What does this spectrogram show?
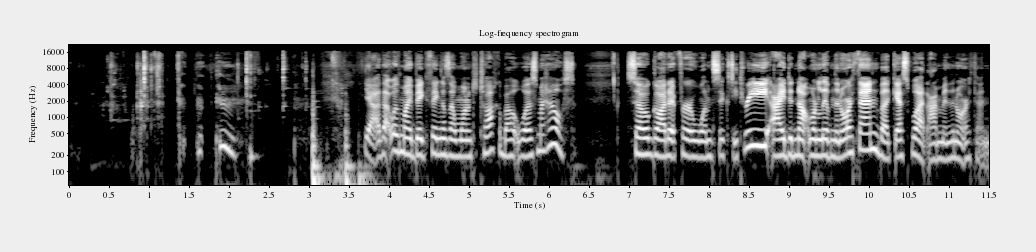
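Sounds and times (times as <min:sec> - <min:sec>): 
person sipping water: 0:00.1 - 0:03.4
speech: 0:01.9 - 0:02.4, 0:03.7 - 0:06.4, 0:07.0 - 0:11.4.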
